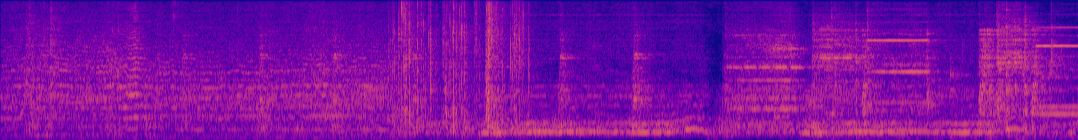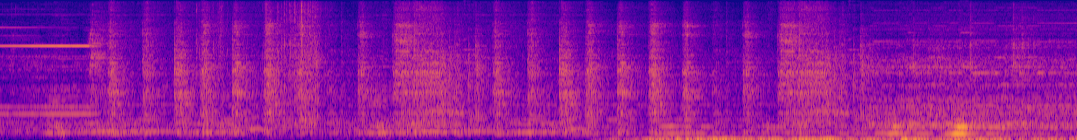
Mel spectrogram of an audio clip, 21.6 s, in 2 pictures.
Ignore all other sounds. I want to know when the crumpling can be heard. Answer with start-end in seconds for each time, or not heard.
3.9-5.3, 12.7-14.1.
